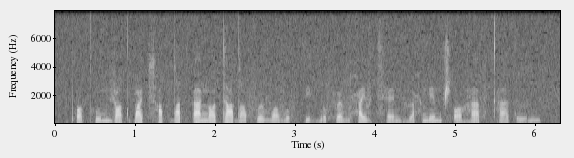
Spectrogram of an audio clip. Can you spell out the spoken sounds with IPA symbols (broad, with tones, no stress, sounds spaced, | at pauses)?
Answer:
pʼ ɔ˨ kʰ u˨ m vʲ e˨ tˤ k͡p ɵ˦ t͡sʰ ʊ˦ tˤ dˤ ʊ˦ t͡sʼ a˦ ŋ ɾ ɔ˦ t ɯ˦ dˤ ʊ˨ f ɵ˦ v ɔ˨ v ʊ˨ f pʲ ɛ˨ ɡ͡b ʊ˦˨ f œ˦ v ħ e˦ v t͡sʰ ɛ˨ ŋ ɦ ɯ˨ ħ ŋ e˦ m t͡ʃʼ ɔ˦ ɦ a˦ f kʰ a˨ t ɯ˨ ŋ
